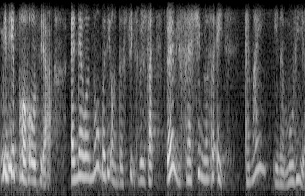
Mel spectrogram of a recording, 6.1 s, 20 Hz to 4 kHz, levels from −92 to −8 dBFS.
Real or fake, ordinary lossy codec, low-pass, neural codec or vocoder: real; Opus, 16 kbps; 3.6 kHz; none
